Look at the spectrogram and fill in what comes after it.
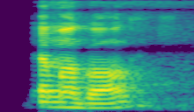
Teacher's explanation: And its pronunciation is stressed on dem syllable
